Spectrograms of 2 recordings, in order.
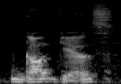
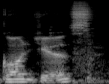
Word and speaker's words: Gorgias: could truly understand it Godus pronounced in Greek and gorgeous in English gorgeous who is one of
